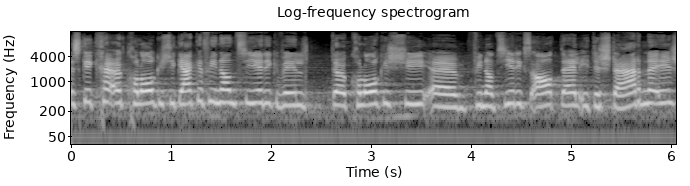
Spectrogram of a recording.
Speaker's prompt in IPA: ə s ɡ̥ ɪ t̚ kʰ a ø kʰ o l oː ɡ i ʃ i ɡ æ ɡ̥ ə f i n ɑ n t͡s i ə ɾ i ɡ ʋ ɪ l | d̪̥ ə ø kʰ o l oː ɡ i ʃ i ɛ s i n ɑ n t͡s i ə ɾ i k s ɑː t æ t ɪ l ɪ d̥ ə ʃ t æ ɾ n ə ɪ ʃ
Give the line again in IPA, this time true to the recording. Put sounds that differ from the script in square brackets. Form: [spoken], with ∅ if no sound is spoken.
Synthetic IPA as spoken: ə s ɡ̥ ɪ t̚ kʰ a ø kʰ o l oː ɡ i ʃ i ɡ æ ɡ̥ ə f i n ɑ n t͡s i ə ɾ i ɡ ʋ ɪ l | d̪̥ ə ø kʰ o l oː ɡ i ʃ i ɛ [f] i n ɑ n t͡s i ə ɾ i k s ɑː t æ [∅] ɪ l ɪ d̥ ə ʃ t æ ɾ n ə ɪ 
